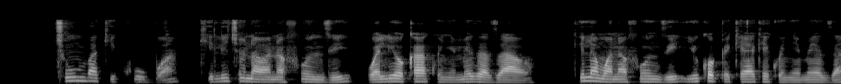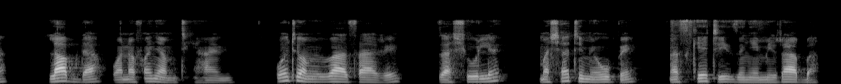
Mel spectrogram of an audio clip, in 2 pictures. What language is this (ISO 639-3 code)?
swa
